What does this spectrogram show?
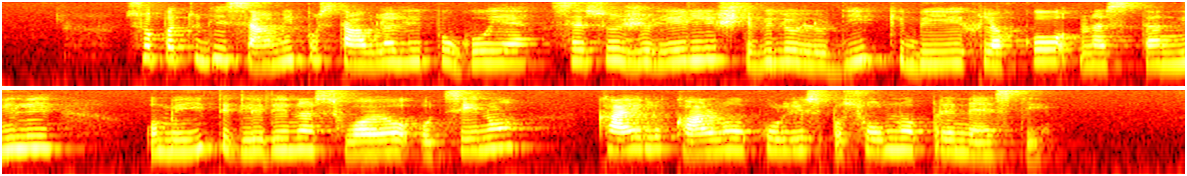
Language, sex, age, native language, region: Slovenian, female, 30-49, Slovenian, Central Slovenia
